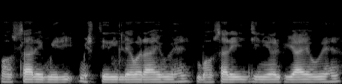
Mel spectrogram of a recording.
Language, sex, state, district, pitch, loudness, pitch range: Hindi, male, Bihar, Samastipur, 115 Hz, -21 LUFS, 115-120 Hz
